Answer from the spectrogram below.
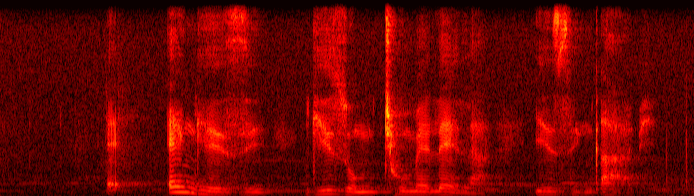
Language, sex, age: Zulu, male, 19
